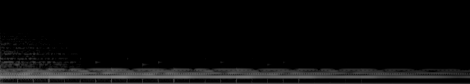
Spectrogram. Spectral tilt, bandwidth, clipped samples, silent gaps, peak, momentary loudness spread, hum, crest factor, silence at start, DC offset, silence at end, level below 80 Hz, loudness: -7 dB/octave; 6.2 kHz; under 0.1%; none; -26 dBFS; 14 LU; none; 14 dB; 0 s; 0.3%; 0 s; -78 dBFS; -41 LUFS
